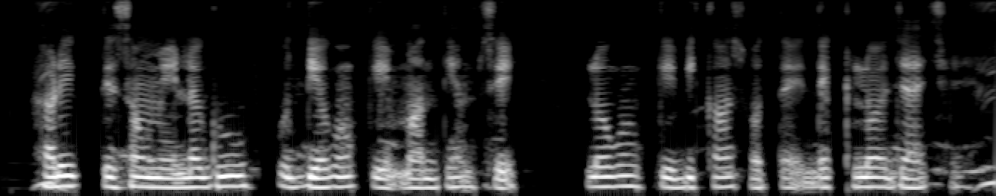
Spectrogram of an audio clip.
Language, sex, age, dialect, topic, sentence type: Maithili, male, 18-24, Angika, banking, statement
